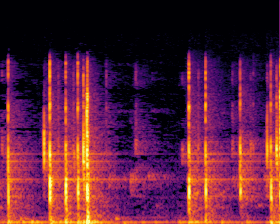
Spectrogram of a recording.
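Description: Light clicks and taps of a stylus on a pen tablet during handwriting, about nine in all: a cluster in the first second and a half, then a few more near the end, with near silence between.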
